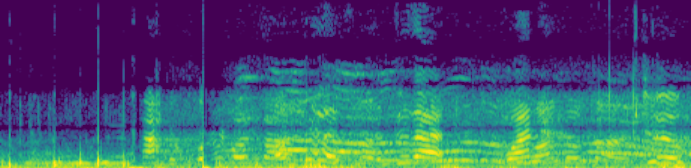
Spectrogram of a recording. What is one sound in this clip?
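Water splashes and laps at the surface.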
